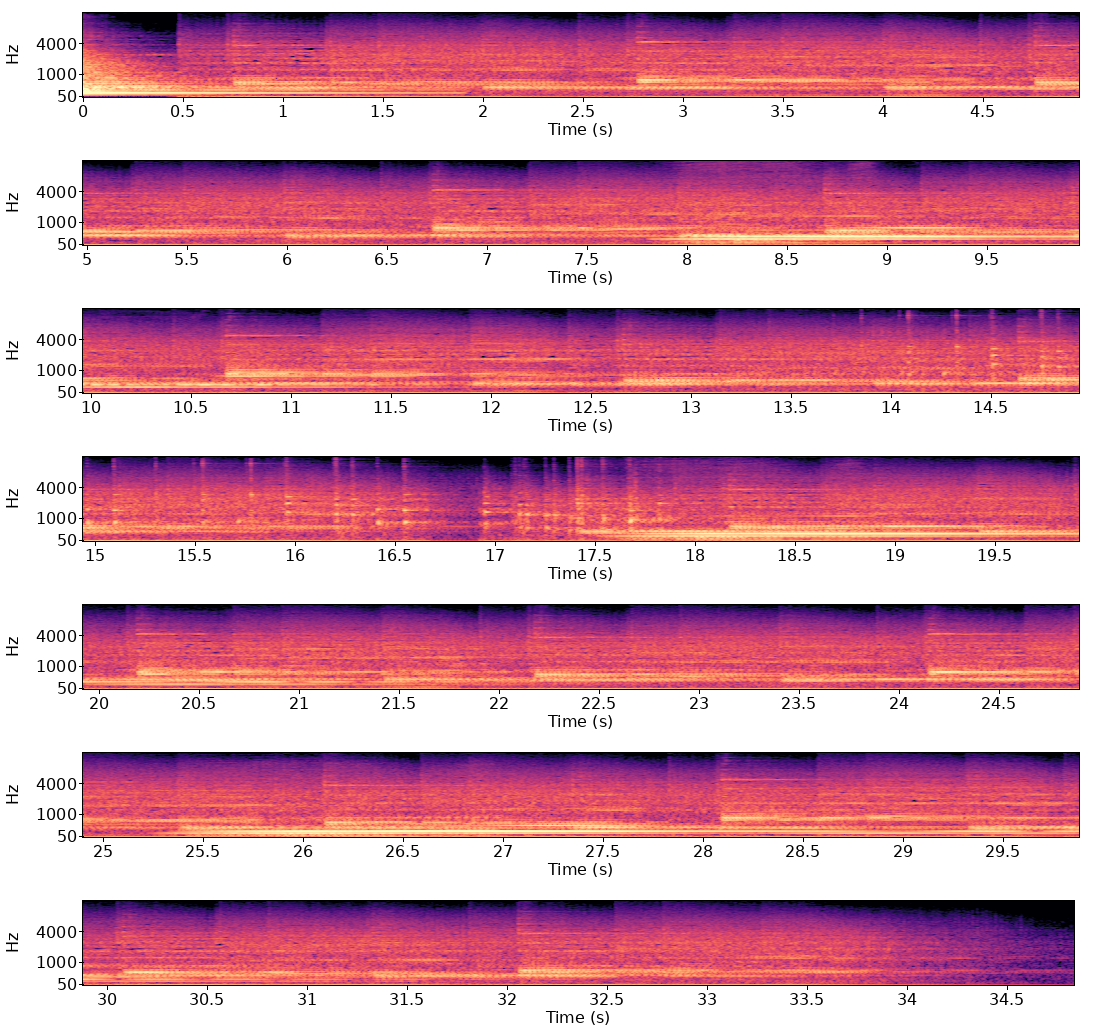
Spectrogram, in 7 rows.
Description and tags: V3-1a Bars 60 to 78
A seamless loop from my collab entry for Dare 32 while it is still work-in-progress.
This is a collab with user Luckylittleraven.
Created in Ableton Live using the following sounds:
- From Thalamus sample library
Clicks & Keys_Clavicordio - String effect 9
loopable, jaw-harp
